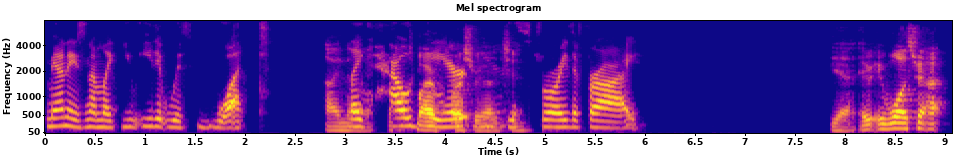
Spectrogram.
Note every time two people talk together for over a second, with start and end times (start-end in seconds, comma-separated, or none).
3.0-4.8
